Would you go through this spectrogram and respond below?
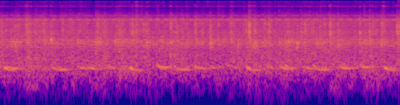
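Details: Frogs on a rainy night give a run of short, low, croaking pulses at a brisk, regular pace, partly masked by steady rain hiss.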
